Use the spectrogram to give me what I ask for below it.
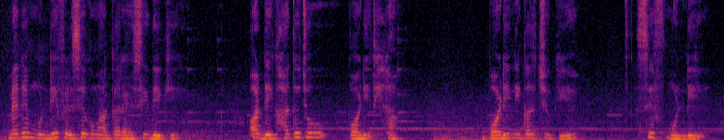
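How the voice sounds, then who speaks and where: A woman's voice: mid-range voice, dark tone. A woman from Mumbai, a vlogger, narrating a scary dream in a tense, dramatic way, sometimes dropping to a whisper. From Mumbai, India. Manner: tense, dramatic, drops into whispers and slow emphasis.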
